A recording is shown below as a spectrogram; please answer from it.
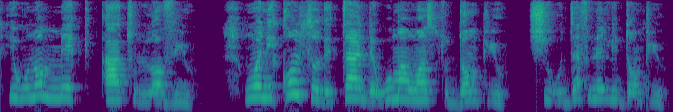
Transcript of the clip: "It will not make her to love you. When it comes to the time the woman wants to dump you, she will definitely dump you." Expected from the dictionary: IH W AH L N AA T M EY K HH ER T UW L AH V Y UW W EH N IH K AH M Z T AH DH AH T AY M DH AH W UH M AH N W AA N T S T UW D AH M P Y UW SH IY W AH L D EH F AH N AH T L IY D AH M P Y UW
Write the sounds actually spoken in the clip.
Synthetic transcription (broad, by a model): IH W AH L N AA T M EY K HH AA T UW L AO V Y UW W EH N IH K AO M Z T AH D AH T AY M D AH W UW M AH N W AA N T S T UW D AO M P Y UW SH IY W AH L D EH F AH N AH T L IY D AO M P Y UW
